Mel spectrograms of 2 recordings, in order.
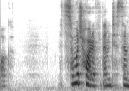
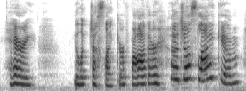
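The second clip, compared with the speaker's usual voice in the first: high, loud wheedling; fawning whine; 5 semitones higher, 5 dB louder, slower than usual. Acted. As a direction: flatter Harry desperately. Pettigrew flatters Harry.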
